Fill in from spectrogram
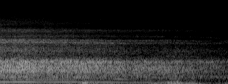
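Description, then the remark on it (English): A long, steady ujjayi exhale during a yoga class, a throaty ocean-like hiss of breath pushed slowly out, even in volume, gently fading toward the end, with no talking. “Take a breath in. Empty out.”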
